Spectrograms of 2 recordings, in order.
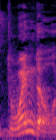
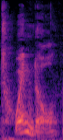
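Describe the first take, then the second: First: The word begins with a D sound. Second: The word begins with a T sound. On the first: The speaker calls it right. "It's dwindle, right?" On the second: The speaker calls it wrong. "I think he said twindle"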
